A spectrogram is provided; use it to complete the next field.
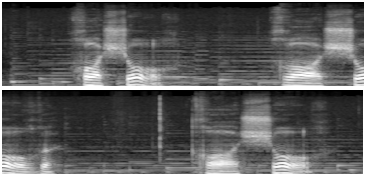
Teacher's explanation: it's kind of a sound that comes from the back of your throat a guttural sound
